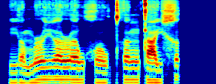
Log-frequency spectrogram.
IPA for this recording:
j ə˨˩˨ m ɹ i˧ ə̯ ɹ ə˧ w x o˨˩ w t̪ʰ ə˧ ŋ ʈ a˧ j x ə˦˥ k̚

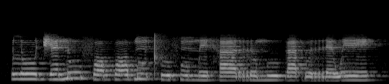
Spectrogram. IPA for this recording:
l oː˨ d͡ʒ ɛ˨ n uː˦ f ɔ˨ p ɔ˨˦ ɓ ũ˦ tʰ u˨ f ũ˨ m e˨ h aː˨ r ʊ˨ m uː˨ ɡ a˨ ɓ ʊ˨ r ɛ˨ w eː˦

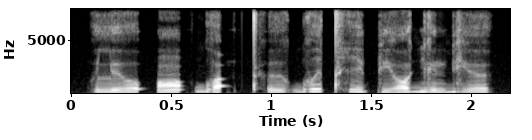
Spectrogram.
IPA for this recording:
lʲ o ʔ ɔ̃ ʔ ɡʷ ɑ ʔ tʼ ɨ ɡʷ i tʰ i pʲ ɔ ɡʲ ə̃ bʲ ø

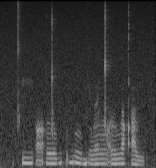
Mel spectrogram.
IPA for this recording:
t͡sʼ iː ʔ ɔ̰ | ŋ͡ǀ u b h ṵ b uː b j ɪ w əː l ŋ͡ǀ ɔ̰ l uː qʼ uː j

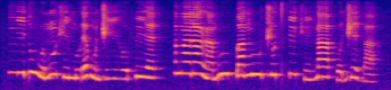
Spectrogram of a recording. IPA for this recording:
ŋ i˦ ɗ u˦ v ʊ˨ m ũ˦ ʃ i˨ m uː˨ ɾ ɛ˦ ɡʷ ũ˨ d͡ʒ iː˨ ɣ ʊ˨ f ĩ˦ ɣ ɛ˦ | v ã˦ ɾ a˦ ɣ ã˨ b uː˦ ɡ͡b a˦ ŋ uː˦ d͡ʒ ʊ˦ tʰ ĩ˦ t͡ʃ ĩ˨ ŋ aː˦ f ʊ˨ d͡ʒ e˦˨ ɡ a˨

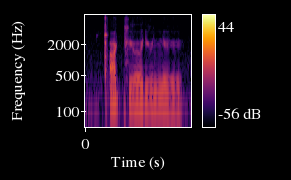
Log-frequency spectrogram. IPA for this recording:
qʼ ɛ˦ kʲ əː˧ ɾʲ ʉ˧ n e˨

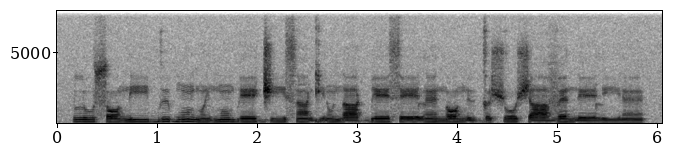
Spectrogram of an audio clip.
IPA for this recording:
l u˧ s ɔ˨ n iː˧ b ɨ˦ b ũ˦ ɡʷ ĩ˨ m ũ˦ b eː˧ d͡ʒ iː˧ s ã˧ ɡ i˨ ɾ ũ˧ n aː˨ ɡ͡b eː˧ s eː˧ l ɛ̃˦ n ɔ˦ n ɨ˨ ɡ ə˨ ʃ o˦ ʃ aː˧ v ɛ˦ n eː˧ l iː˨ ɾ ɛ̃˨

